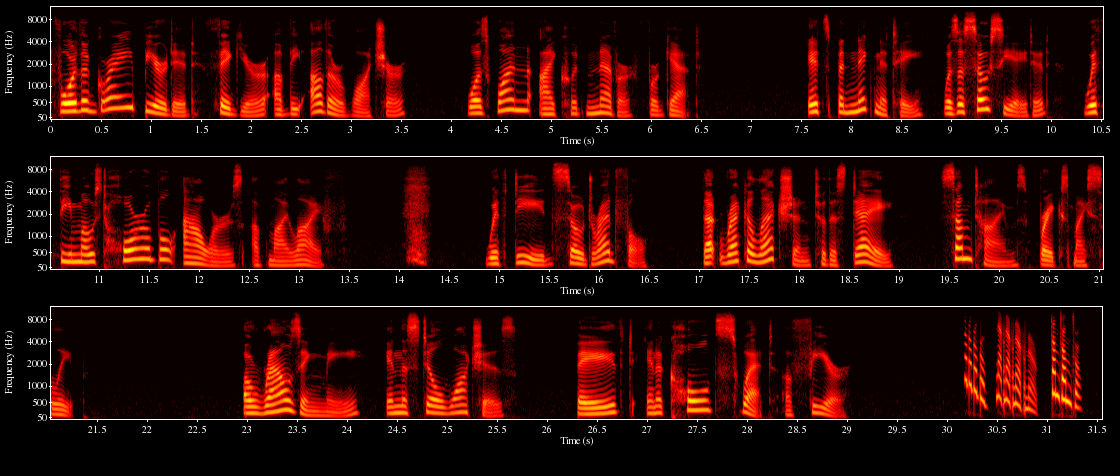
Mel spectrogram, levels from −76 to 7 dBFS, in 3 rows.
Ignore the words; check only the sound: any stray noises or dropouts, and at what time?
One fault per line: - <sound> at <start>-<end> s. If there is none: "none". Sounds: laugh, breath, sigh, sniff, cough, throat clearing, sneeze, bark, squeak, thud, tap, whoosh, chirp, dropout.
- sniff at 14.0-14.4 s
- chirp at 30.2-31.4 s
